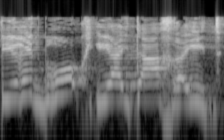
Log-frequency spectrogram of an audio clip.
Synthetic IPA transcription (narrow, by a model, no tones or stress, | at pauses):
iʁit̪bʁukʰiajtaːχʁait̪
